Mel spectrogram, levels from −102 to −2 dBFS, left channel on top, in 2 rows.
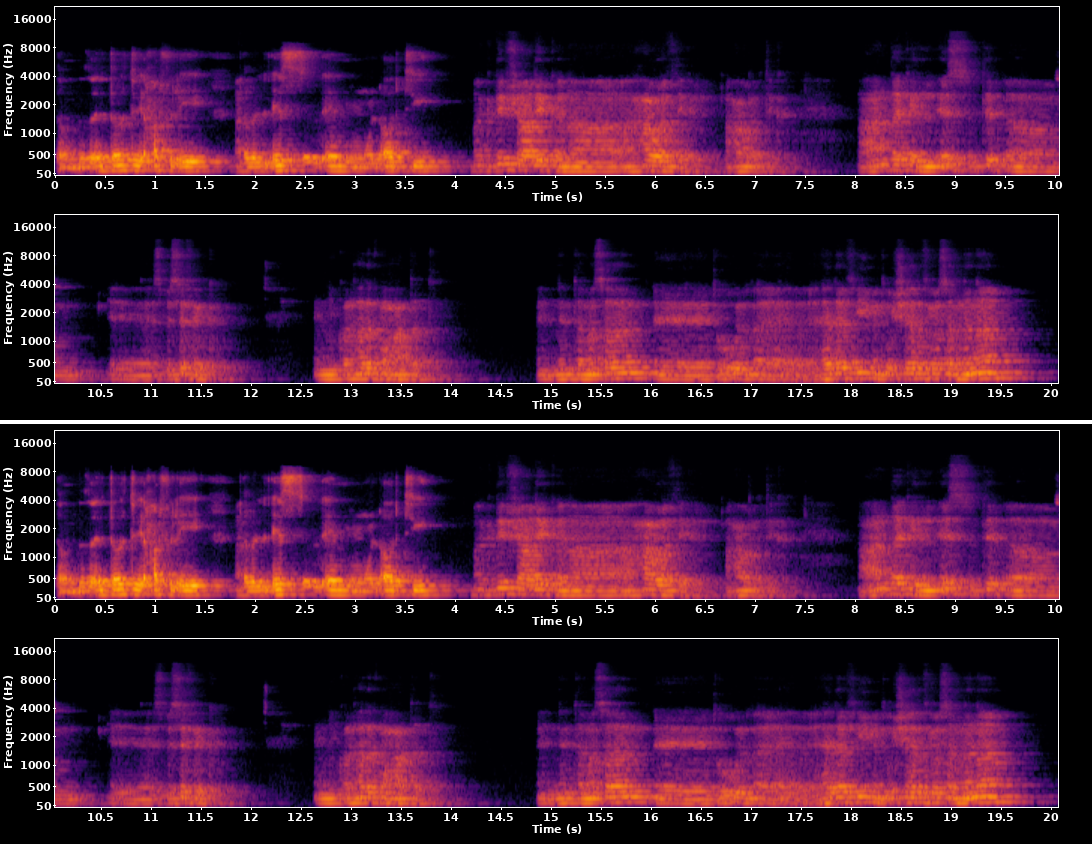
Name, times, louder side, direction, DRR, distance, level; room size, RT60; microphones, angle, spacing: voice 1, 0.0-1.4 1.9-3.8, right 2 dB, 35° right, 8 dB, 0.5 m, -26 dB
voice 2, 4.1-7.3 8.0-10.3 10.5-11.6 12.6-13.7 14.8-19.5, equal, 55° left, -7 dB, 3.1 m, -35 dB
9.8 x 6.2 x 3.1 m, 0.81 s
head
